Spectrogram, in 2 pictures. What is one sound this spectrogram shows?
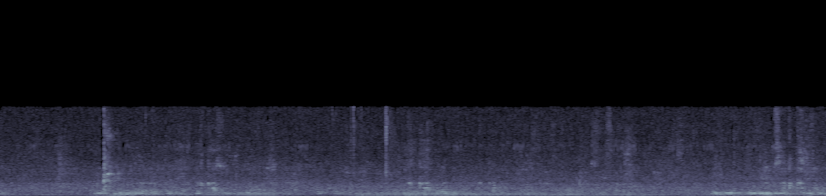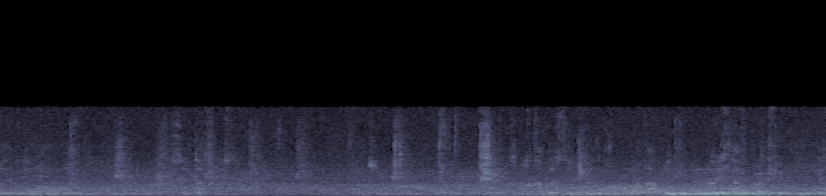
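Young men talk quietly nearby.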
